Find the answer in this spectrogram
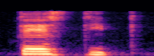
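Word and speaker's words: tested: prueba o ensayo y para pronunciarlo en pasado testit testit testit testit Okay tes ahora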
